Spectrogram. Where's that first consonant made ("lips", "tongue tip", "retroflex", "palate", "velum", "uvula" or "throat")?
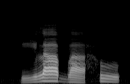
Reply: tongue tip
